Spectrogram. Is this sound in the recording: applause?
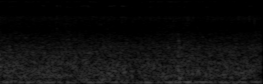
no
